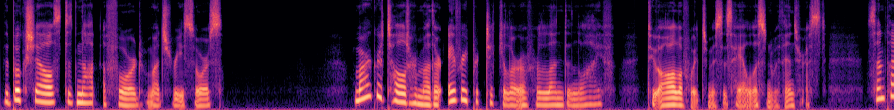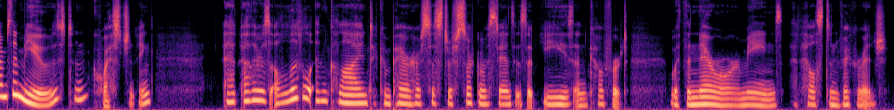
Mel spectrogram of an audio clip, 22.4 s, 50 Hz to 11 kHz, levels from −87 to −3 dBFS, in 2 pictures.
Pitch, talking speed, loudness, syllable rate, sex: 195 Hz, 140 wpm, -20 LUFS, 5.3 syllables/s, female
